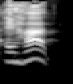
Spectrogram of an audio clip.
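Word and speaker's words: ehad (אחד): La palabra que se traduce allí, uno, es una palabra hebrea que se pronuncia ehad.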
